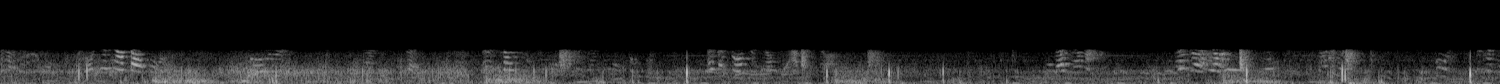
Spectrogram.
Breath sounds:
Inhalation: 1.47-2.17 s, 4.80-5.58 s, 8.21-9.02 s, 12.19-12.97 s
Exhalation: 2.23-4.72 s, 5.64-8.14 s, 9.10-12.16 s, 13.09-15.00 s

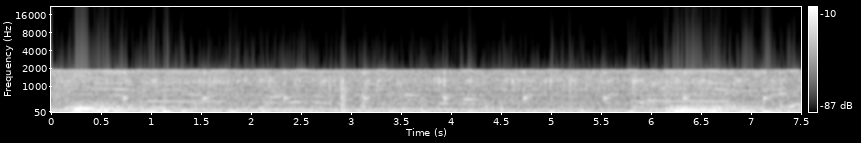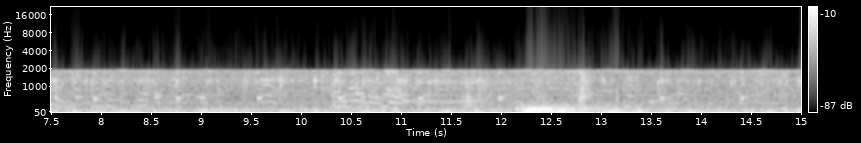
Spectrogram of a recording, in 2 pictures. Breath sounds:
Inhalation: 0.05-1.17 s, 6.08-7.18 s, 12.14-13.19 s
Wheeze: 0.13-0.77 s, 6.19-6.78 s, 12.23-12.86 s

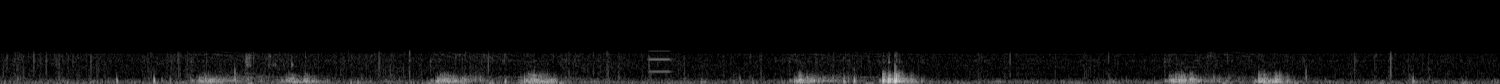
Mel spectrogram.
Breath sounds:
Inhalation: 1.84-2.62 s, 4.27-5.05 s, 7.87-8.65 s, 11.61-12.35 s
Exhalation: 2.69-3.47 s, 5.08-5.86 s, 8.80-9.34 s, 12.45-13.19 s
Crackles: 1.84-2.62 s, 2.69-3.47 s, 4.27-5.05 s, 5.08-5.86 s, 7.87-8.65 s, 8.80-9.34 s, 11.61-12.35 s, 12.45-13.19 s

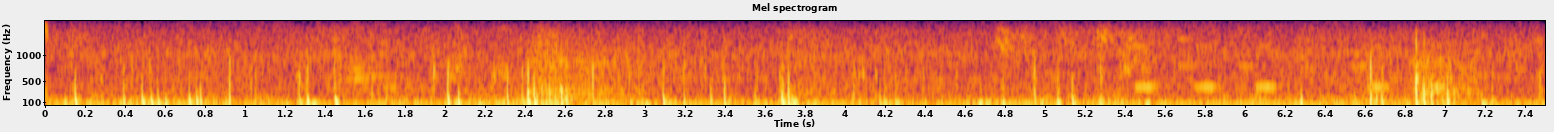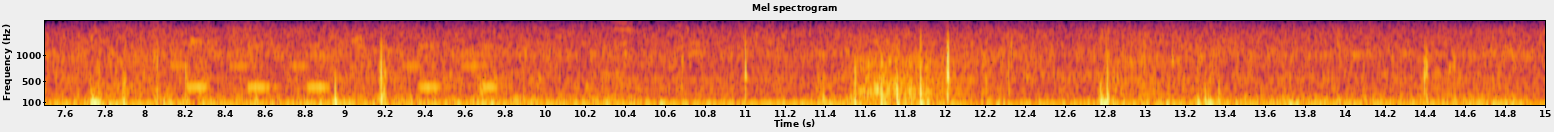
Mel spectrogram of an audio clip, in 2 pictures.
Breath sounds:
Inhalation: 2.35-3.70 s, 6.77-8.19 s, 11.49-12.82 s
Exhalation: 3.70-5.11 s, 8.19-9.67 s, 12.82-14.37 s

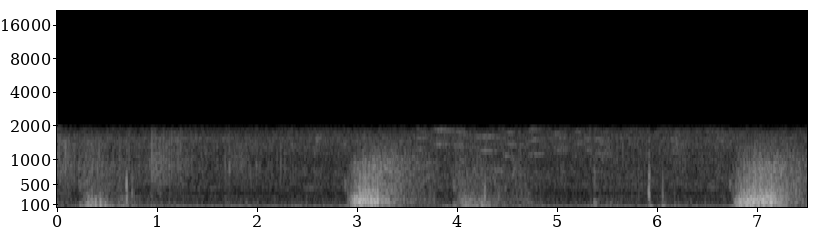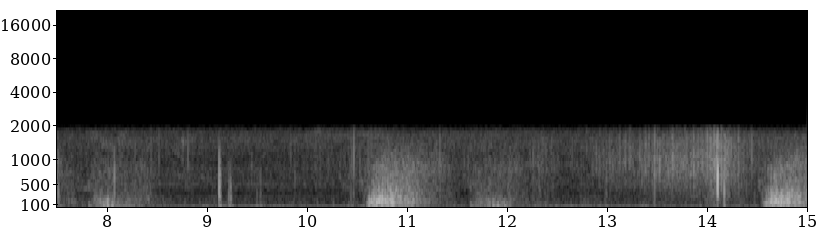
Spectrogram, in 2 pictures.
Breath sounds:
Inhalation: 2.86-3.78 s, 6.74-7.69 s, 10.61-11.56 s
Exhalation: 0.09-0.74 s, 3.91-4.75 s, 7.80-8.58 s, 11.65-12.30 s
Rhonchi: 0.09-0.74 s, 3.91-4.75 s, 6.74-7.38 s, 7.80-8.45 s, 10.59-11.23 s, 11.65-12.20 s
Crackles: 2.86-3.47 s

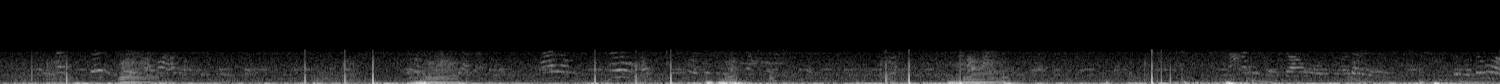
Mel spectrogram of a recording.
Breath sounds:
Inhalation: 1.08-1.69 s, 4.02-4.63 s, 7.00-7.61 s, 9.53-10.13 s
Rhonchi: 1.08-1.69 s, 4.02-4.63 s, 9.53-10.13 s
Crackles: 7.00-7.61 s

